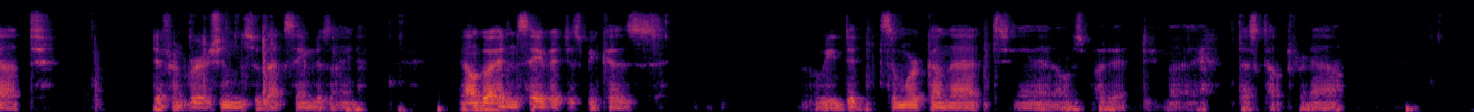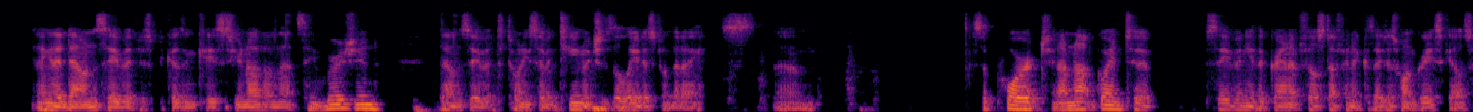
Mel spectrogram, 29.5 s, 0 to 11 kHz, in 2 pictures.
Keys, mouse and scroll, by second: 2.6 F4, 3.9 click, 17.4 click.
